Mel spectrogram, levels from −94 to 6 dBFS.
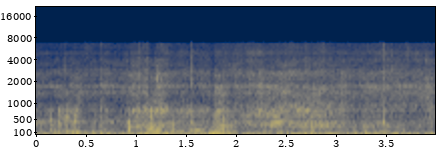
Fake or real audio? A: fake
